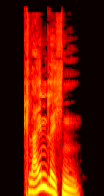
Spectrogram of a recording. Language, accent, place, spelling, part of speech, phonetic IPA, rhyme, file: German, Germany, Berlin, kleinlichen, adjective, [ˈklaɪ̯nlɪçn̩], -aɪ̯nlɪçn̩, De-kleinlichen.ogg
- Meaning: inflection of kleinlich: 1. strong genitive masculine/neuter singular 2. weak/mixed genitive/dative all-gender singular 3. strong/weak/mixed accusative masculine singular 4. strong dative plural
